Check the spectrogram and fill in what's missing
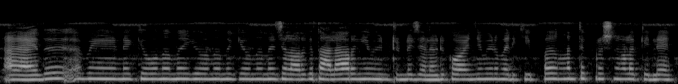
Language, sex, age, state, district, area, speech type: Malayalam, female, 45-60, Kerala, Wayanad, rural, spontaneous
